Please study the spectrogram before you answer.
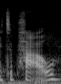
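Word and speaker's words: T'Pau: excerpt 3 is China in your hand by toow I I pronounced that right yes you know that is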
